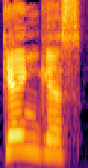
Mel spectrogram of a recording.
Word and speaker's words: Genghis: I have heard Chinggis, I have heard Genghis, I have heard Chinggis. I like Chinggis.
